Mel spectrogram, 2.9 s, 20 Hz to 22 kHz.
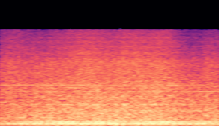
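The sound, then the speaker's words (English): A steady, loud engine drone with a low rumbling hum and broad rushing wash as a gray 60-foot-long patrol boat with a machine gun on its bow plows through the flat waters of the Gulf of Aden on a hot, humid September day. It is continuous, with no talking. “On a hot, humid September day, a gray 60-foot-long boat with a machine gun on its bow plows through the flat waters of the Gulf of Aden.”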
